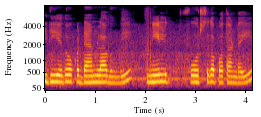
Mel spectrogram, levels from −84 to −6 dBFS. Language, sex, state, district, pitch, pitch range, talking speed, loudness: Telugu, female, Andhra Pradesh, Chittoor, 200 Hz, 190-210 Hz, 145 wpm, -16 LUFS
